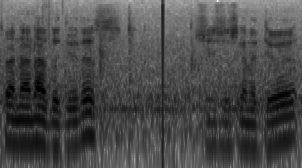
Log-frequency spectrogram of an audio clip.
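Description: A man's voice: sits low, steady tone, brisk. A man giving casual live commentary as he streams a video game. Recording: clear background noise and game audio.

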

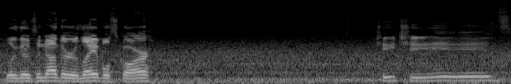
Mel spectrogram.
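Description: A man with a slightly higher voice chats to his viewers as he films a walk around a building. He narrates casually and breaks into frequent exclamations. The handheld phone recording is outdoors, with clear traffic and street noise behind him. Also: steady tone, slow pace. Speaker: vlogger exploring abandoned places. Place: outdoors around an abandoned restaurant and its parking lot.

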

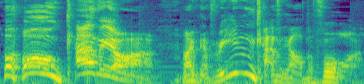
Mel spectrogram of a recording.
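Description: A man's voice: a little high, big pitch swings, normal speed. A man voicing a childlike, easily flustered old judge from a video game, exclamatory and theatrical. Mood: delighted. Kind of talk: comic voiced read-through of a courtroom video game. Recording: game music behind.

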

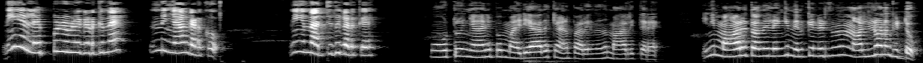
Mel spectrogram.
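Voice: very high-pitched, sing-song, quick pace, pushed and bright, full character voice. A voice actor playing a stubborn, bossy big-sister girl in a cartoon, with a threatening tone.

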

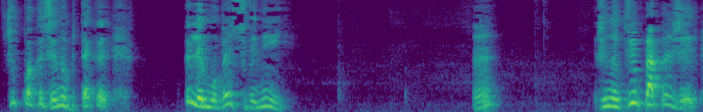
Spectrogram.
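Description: A woman's voice: lowish voice, darkish tone. An older woman chatting to her viewers in a rambling, digressive livestream monologue, sprinkling in sound-effect noises.

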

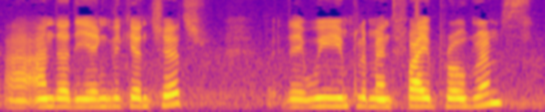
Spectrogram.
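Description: A middle-aged woman with a Papua New Guinean accent speaks in measured, earnest phrases, pausing and restarting as she answers interview questions. She is recorded outdoors in a city by a stone wall, with faint background noise under her voice at a middle pitch. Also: fairly even intonation, a little mellow. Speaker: church program coordinator.

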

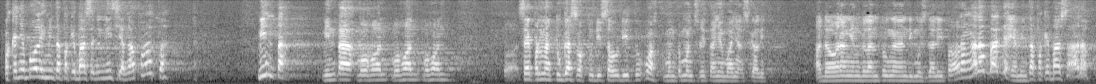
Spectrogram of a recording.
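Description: Male preacher with a high voice, animated and joking, talking directly to the audience, sound trailing in a long reverb. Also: quick pace. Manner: joking, animated storyteller addressing listeners directly. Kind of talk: radio sermon with anecdotes.

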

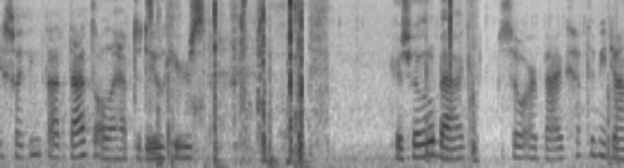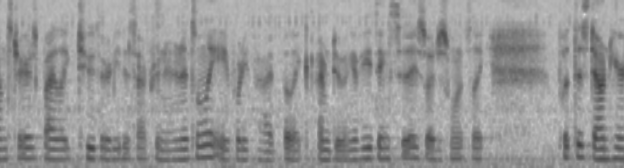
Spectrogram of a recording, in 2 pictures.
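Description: A woman's voice: on the low side, creaky. A young adult woman chatting casually for a vlog in a bubbly, gushing sorority-girl manner, sprinkling in "like" often. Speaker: vlogger, college sorority member. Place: indoors, dorm bedroom and large empty hall. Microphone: camera at arm's length. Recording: noisy room ambience.

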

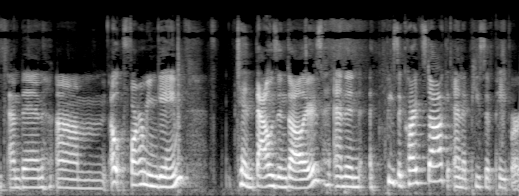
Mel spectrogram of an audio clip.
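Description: A woman, a children's pastor, leading a children's church lesson with a craft, talking playfully and explaining step by step to kids. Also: medium pitch.

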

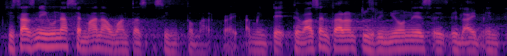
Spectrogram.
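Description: A man's voice: lowish voice, fairly quick. A middle-aged man preaching a sermon as pastor, with a Mexican American accent, joking and peppering his Spanish with English tags. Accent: Mexican American Spanish with English code-switching. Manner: lively, joking, switches often into English tags like "right?". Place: church sanctuary. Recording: long reverb of a church hall.

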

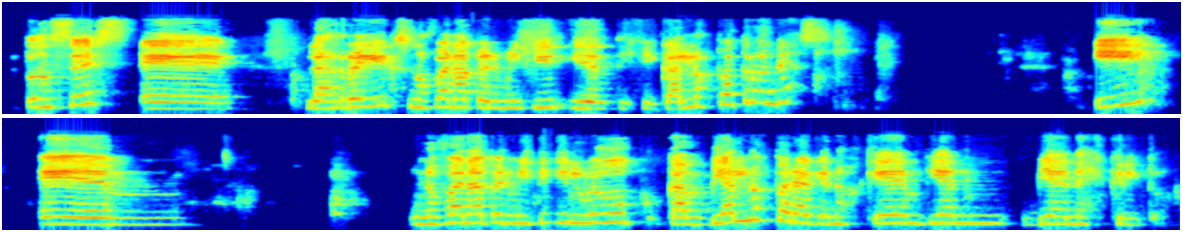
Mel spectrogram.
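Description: A woman's voice: high voice, measured pace, sharp tone. A woman leading an online coding workshop, patiently explaining each step and speaking straight to the learners. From Chile. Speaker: workshop instructor. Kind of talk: live online coding tutorial.

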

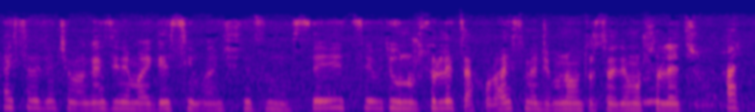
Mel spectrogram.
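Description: A woman's voice: mid-range voice, fairly even intonation, background noise. Chatty mother vlogging through a mall. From Romania. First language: Romanian. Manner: chatty, coaxing and patient with her child, mixing in English phrases. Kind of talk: casual walking vlog, talking to camera and child. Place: indoor shopping mall.

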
